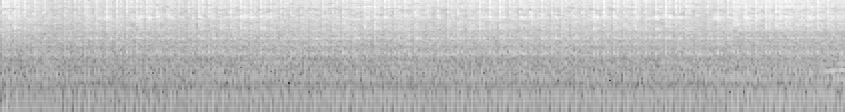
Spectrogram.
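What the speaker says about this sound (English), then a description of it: "Start by increasing our RPMs. Our switch moves from off to on and start." Small petrol engine on a rented stump grinder running at steady high revs, a continuous loud droning buzz close to the microphone with no pauses and no voices.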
